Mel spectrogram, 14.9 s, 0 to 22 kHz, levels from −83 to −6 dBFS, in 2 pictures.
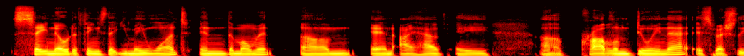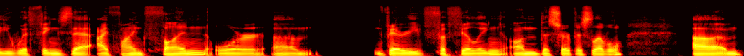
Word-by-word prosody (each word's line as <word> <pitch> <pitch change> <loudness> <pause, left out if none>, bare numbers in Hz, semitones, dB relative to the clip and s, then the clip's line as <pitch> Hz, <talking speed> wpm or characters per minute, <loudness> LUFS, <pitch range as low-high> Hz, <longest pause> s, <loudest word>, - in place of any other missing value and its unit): say 115 -2 +3
no 110 0 +6
to 110 -1 -1
things 110 +1 +1
that - - 0
you 100 - 0
may 100 -1 +3
want 105 +4 -1
in 105 -1 +3
the 110 - 0
moment, 115 +4 +1 0.3
um, 100 -3 0 0.2
and 95 0 +1
I 105 0 -2
have 105 -1 -1
a, 100 +1 -3 0.5
uh, 95 -2 -4 0.2
problem 105 -2 +3
doing 105 +3 +2
that, 135 +2 0
especially 100 0 -2
with 95 -2 -2
things 100 +1 -2
that 95 -4 +1
I 95 -1 +1
find 95 -1 -2
fun 110 +5 +1
or, 95 -2 -2
um, 95 -1 -3 0.7
very 100 0 +2
fulfilling 105 +3 -1
on 95 -1 +1
the 100 - 0
surface 105 +3 -1
level. 120 +4 +1 0.7
Um, 100 +2 +4
100 Hz, 145 wpm, -26 LUFS, 100-110 Hz, 0.7 s, no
